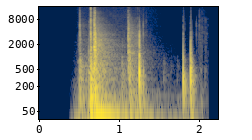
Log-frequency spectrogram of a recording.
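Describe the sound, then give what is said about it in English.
An apartment door closes with a solid, resonant thunk, followed by a brief rattle and then two quick, sharp clicks of the latch or lock. No voices are present. “Finch had barely made it through her apartment door when she got the text from Reza.”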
